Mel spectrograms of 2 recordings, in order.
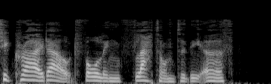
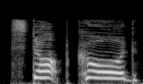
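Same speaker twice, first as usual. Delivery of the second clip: high, loud cry; shouting; 11 semitones higher, 7 dB louder than usual. A narrator's reading. Isana screaming at Cord to stop, loud. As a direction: yell it to stop him.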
